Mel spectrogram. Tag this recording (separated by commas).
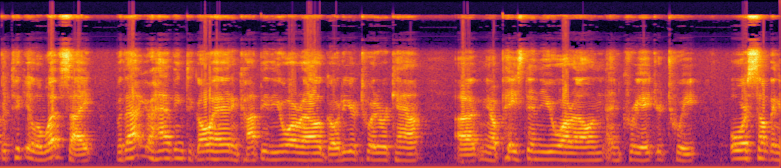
Speech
